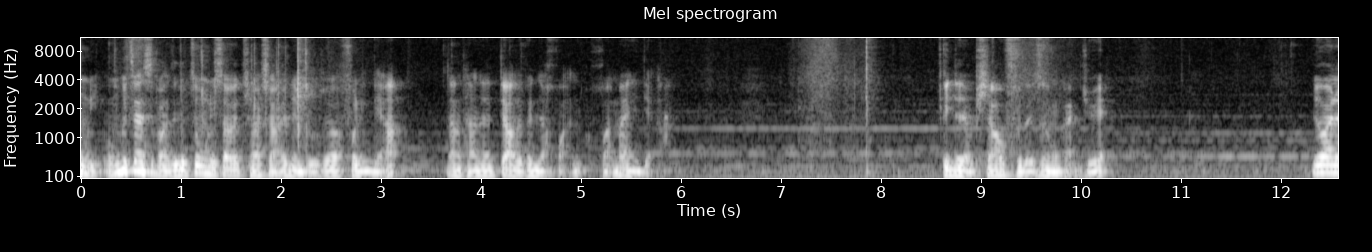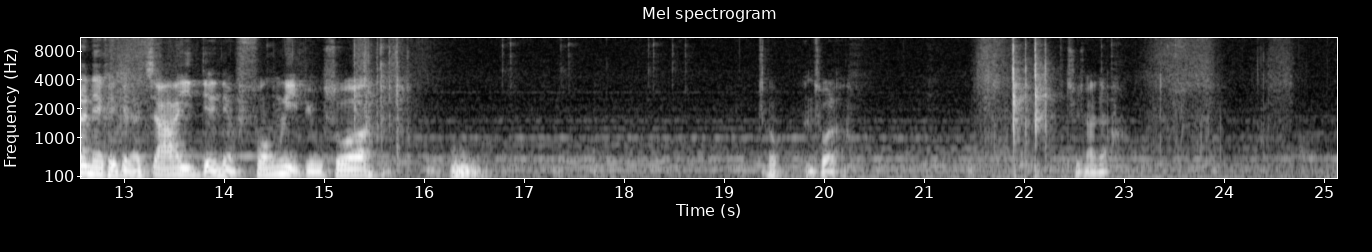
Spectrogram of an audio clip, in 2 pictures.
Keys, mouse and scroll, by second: 1.1-2.7 typing, 6.5-7.2 typing, 8.4 3, 15.0-16.1 typing, 21.8 Escape, 22.1 Escape.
